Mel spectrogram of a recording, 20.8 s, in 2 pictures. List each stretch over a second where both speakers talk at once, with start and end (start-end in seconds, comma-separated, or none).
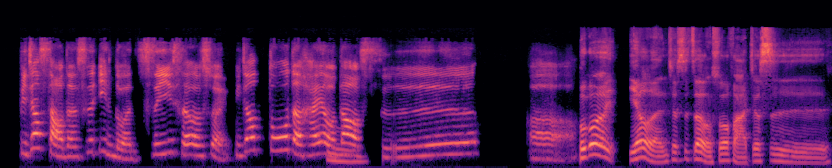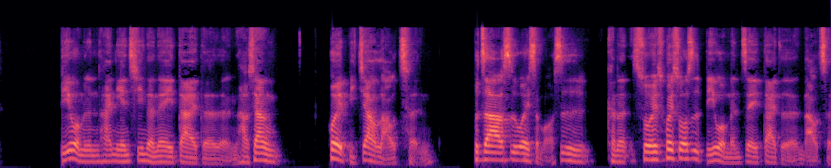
none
